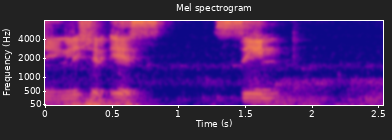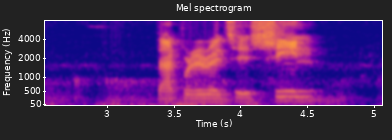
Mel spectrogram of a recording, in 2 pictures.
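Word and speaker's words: شين: S scene তারপরে রয়েছে শিন শিন ইংলিশে যদি আমরা এস এইচ অথবা বাংলায় তালব্য সদি সেটার মত এই শিনের উচ্চারণ তারপরে রয়েছে সদ এটা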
